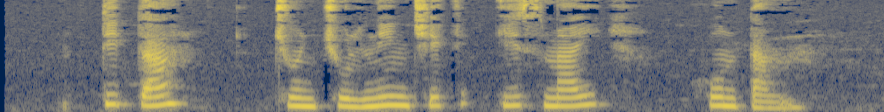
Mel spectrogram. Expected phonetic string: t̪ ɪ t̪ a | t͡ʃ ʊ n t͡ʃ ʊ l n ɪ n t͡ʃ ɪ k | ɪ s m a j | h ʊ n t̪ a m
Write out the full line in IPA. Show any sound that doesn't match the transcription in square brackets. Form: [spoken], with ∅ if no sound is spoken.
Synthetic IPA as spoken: t̪ ɪ t̪ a | t͡ʃ ʊ n t͡ʃ ʊ l n ɪ n t͡ʃ ɪ k | ɪ s m a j | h ʊ n t̪ a m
